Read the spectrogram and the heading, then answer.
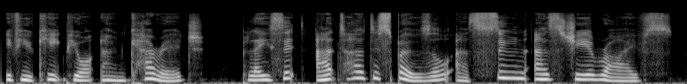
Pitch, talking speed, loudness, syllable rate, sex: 210 Hz, 140 wpm, -16 LUFS, 3.8 syllables/s, female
